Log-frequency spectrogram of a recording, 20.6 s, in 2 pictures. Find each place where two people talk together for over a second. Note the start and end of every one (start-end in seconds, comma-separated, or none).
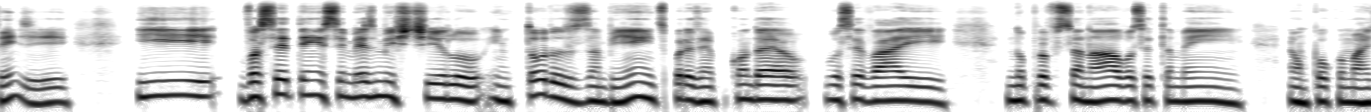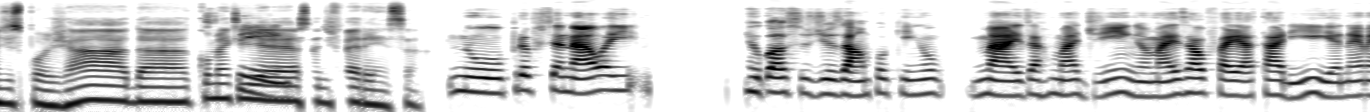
none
